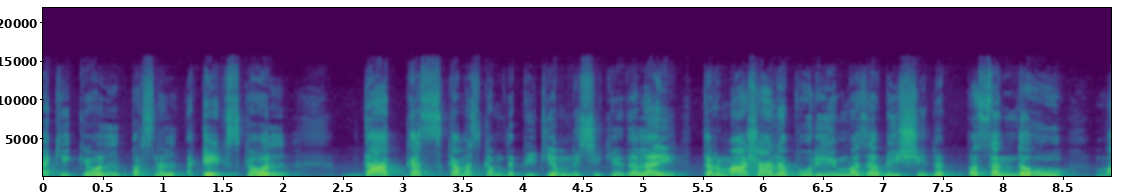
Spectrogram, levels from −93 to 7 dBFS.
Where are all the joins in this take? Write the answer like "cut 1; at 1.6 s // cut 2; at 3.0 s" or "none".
cut 1; at 5.3 s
